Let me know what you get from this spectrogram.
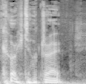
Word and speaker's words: Doctorow: Cory Doctorow, is that how I pronounce it? – Cory Doctorow. – Doctorow. Oh. 7 p.m.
